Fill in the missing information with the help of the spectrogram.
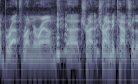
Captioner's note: chuckles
